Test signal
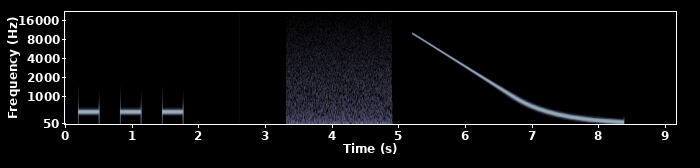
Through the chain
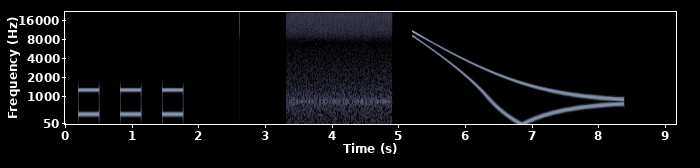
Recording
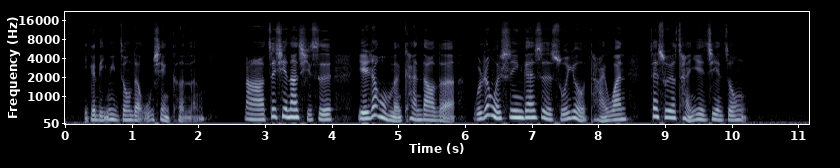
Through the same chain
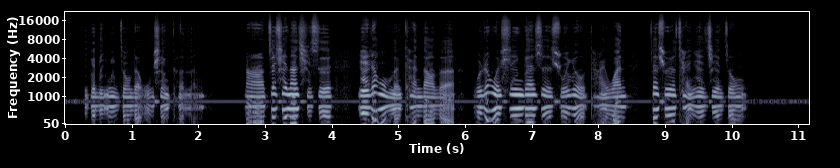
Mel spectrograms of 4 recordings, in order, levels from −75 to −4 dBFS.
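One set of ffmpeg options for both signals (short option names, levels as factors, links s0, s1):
-af "aeval=exprs='val(0)*sin(2*PI*810*n/s)':c=same,aexciter=amount=6.1:drive=4.4:freq=9400"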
